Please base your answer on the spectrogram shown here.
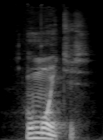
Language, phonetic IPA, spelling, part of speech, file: Russian, [ʊˈmojtʲɪsʲ], умойтесь, verb, Ru-умойтесь.ogg
- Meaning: second-person plural imperative perfective of умы́ться (umýtʹsja)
